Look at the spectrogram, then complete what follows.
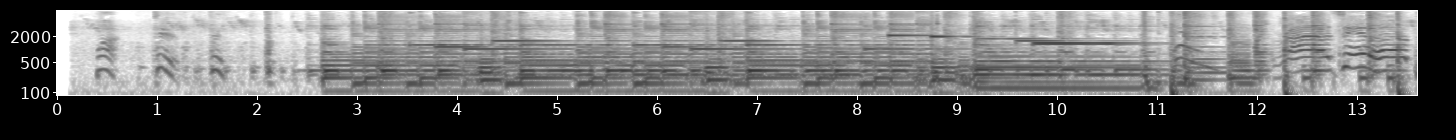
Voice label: romatica masc, Telemensagem Romântica, Voz Masculina

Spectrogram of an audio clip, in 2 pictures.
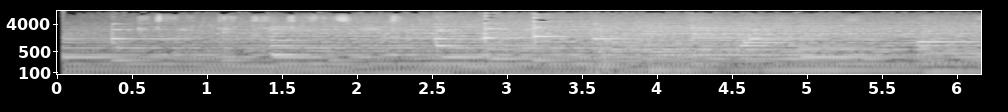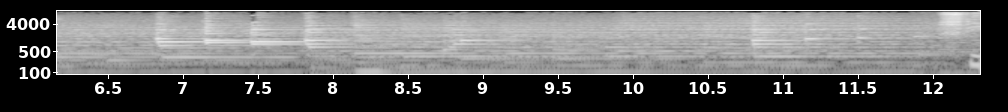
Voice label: gestante mae enviando fem, Voz Feminina; Telemensagem para Gestante – Mãe enviando para Filha; Telemensagens para todas as ocasiões

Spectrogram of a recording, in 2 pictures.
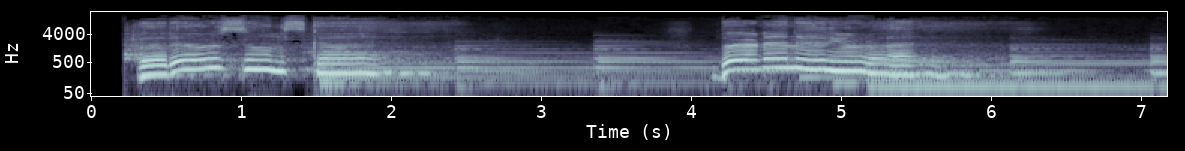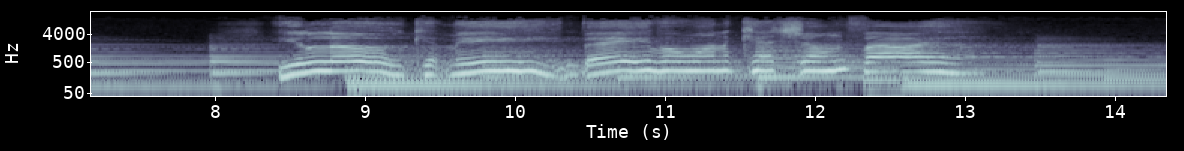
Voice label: ficante, Telemensagem Ficante – Voz Masculina

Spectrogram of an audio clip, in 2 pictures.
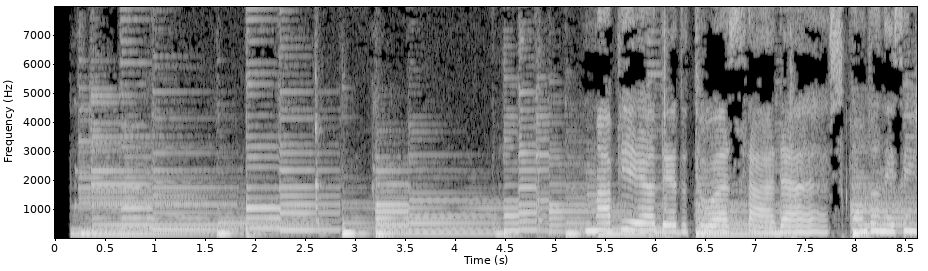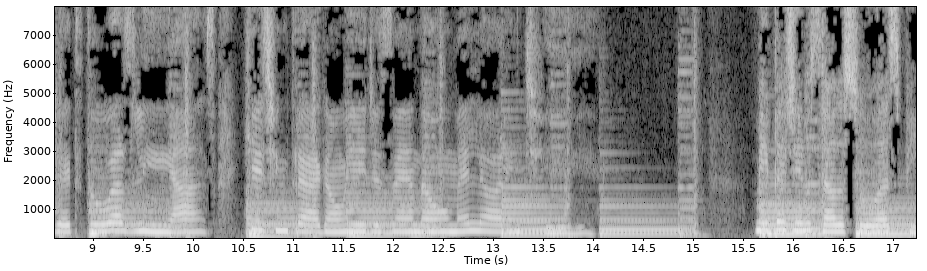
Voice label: romant masc

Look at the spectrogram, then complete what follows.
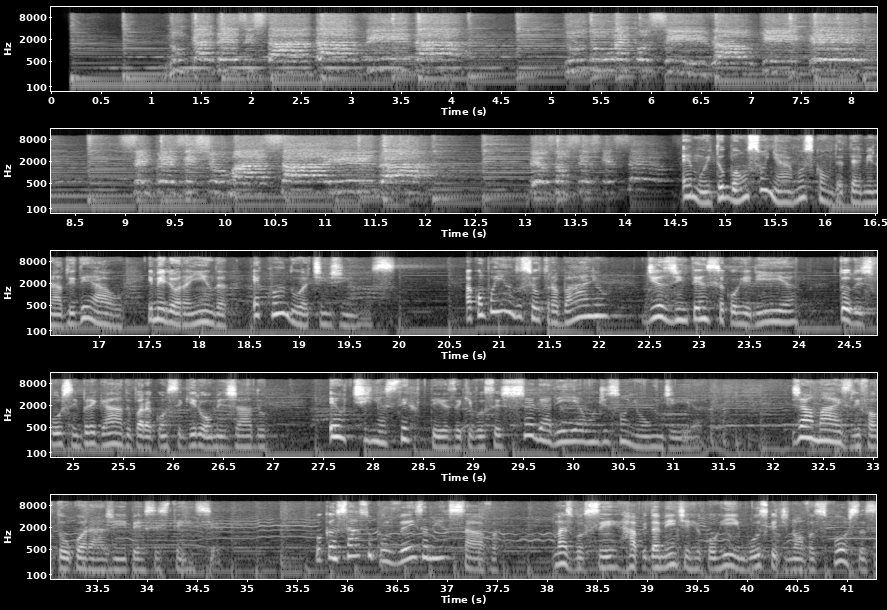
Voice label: vitoria fem, Voz Feminina; Homenagens; Telemensagem Conquista Vitória - Voz Feminina

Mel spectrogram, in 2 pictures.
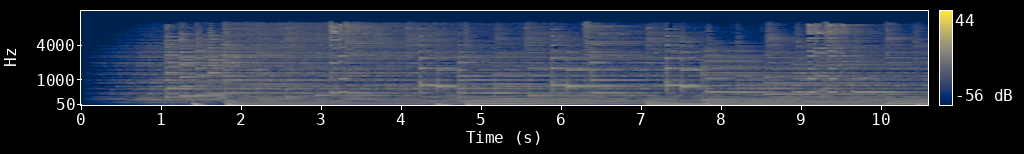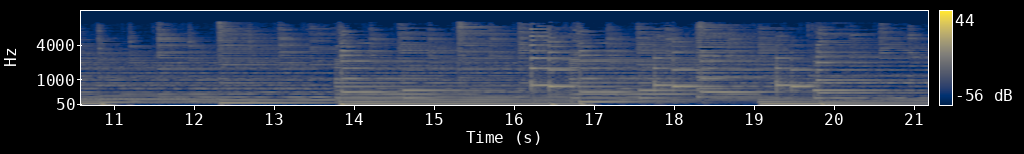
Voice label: infantil avo fem, Aniversário Voz Infantil Avô – Voz Feminina

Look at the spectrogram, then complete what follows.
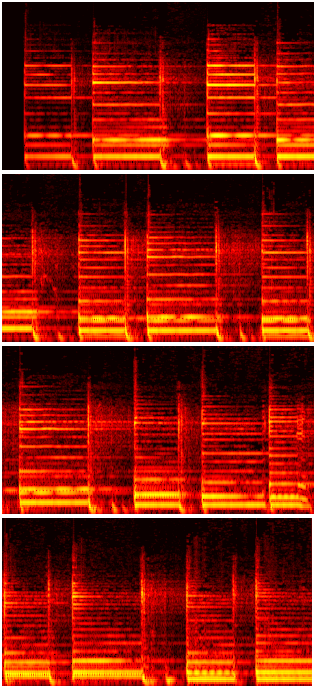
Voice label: inicio masc, suave voz masculina; Dia dos Namorados

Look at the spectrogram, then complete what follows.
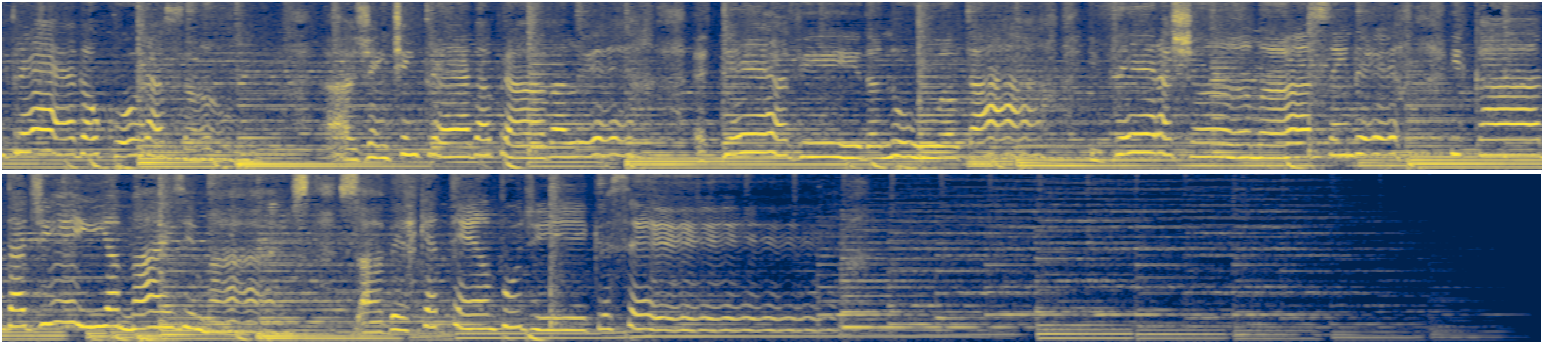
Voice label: aniv amiga masc gospel, Aniversário de Amiga Gospel – Voz Masculina; Telemensagens para todas as ocasiões

